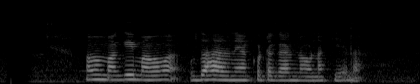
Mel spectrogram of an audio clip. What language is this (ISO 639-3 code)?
sin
